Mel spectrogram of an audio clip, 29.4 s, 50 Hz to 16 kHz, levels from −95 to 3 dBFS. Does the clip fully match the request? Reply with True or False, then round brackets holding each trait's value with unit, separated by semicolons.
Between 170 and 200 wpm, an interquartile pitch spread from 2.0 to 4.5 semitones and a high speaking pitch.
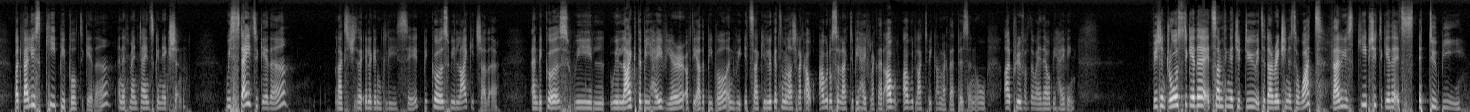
True (195 wpm; 3.4 semitones; 195 Hz)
